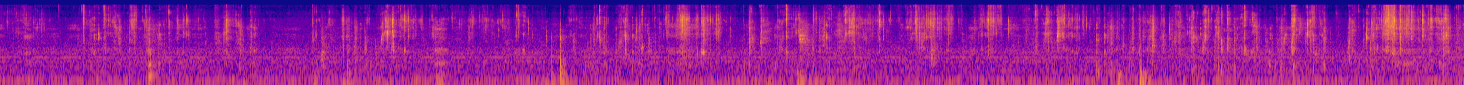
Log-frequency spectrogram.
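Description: A person biting and chewing whole chicken wings, with frequent small irregular clicks and crunches, over a faint steady hum.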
